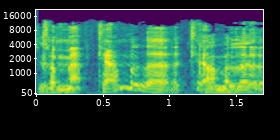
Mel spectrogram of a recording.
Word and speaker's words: Kamala: Kamala. Yeah. Like the girl from Games from Saturday Night Live.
